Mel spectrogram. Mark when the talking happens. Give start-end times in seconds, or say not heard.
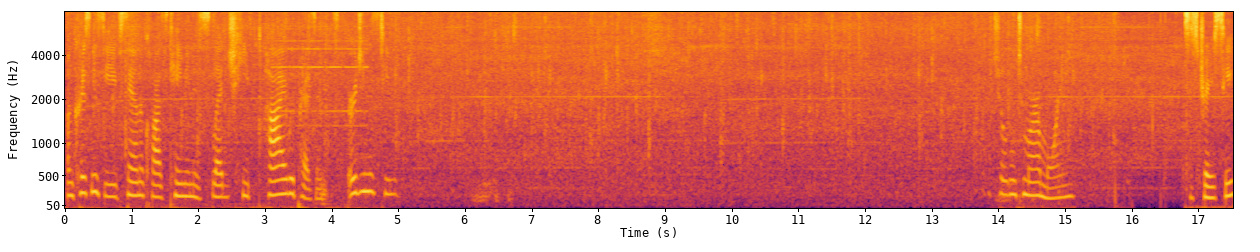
0.0-5.0, 13.8-15.2, 16.8-17.4.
